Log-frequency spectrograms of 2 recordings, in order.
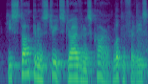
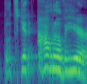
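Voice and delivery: high, louder retold plea; desperate plea; 8 semitones higher, 5 dB louder than usual. Son grasping his father one last time, desperate plea. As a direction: raise pitch and volume in a last appeal.

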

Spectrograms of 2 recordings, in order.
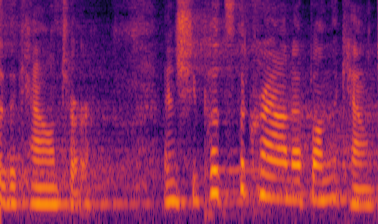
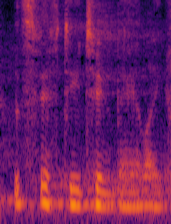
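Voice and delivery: put-on quiet, low answer to the child; softly feeding the child the answer; soft reply; 7 semitones lower, 10 dB quieter than usual. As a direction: murmur the answer back. Mom whispers answer back.

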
